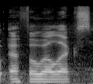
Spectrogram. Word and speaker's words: folx: kind of program guide called folks which is spelled F oh L X if you go to folks folks org so folx folx org you can learn more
